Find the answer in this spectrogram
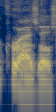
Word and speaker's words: Carazo: asked you before but i'm hoping i'm pronouncing your last name properly you are there you are i'm impressed it's good very good all right well with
